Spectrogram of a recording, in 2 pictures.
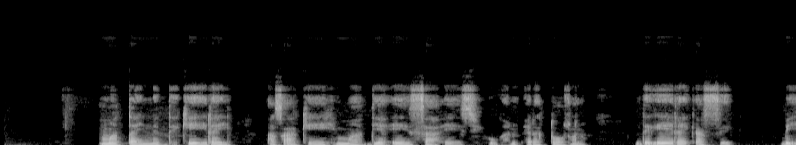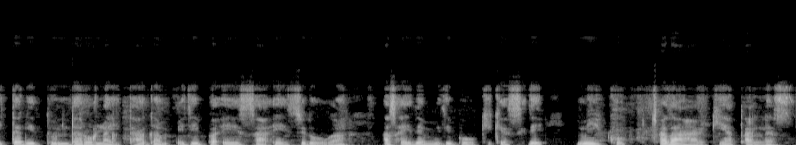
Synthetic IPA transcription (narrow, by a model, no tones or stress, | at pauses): mɐt̪ːɐjnːɛd̪ɛɡeːɾɐj | ʔɐsa̰ːkʰe̞ːhɪmaːd̪ːɪjaʔe̞ːsːaːʔe̞ːsːɪjoːɡɐnɛɾɛt̪ːo̞ːsɔnɐ | d̪ɛ̰keːɾɐjkʼɐsːɪ | bḭːt̪ːɐɡɪd̪ːɔnd̪ɐɾɔlɐjt̪ʰːaːɡɐmʔɪ̰d̪ɪbɐ̰ʔe̞ːsːaːʔe̞ːsːɪd̪o̞ːɡaː | ʔɐsɐjd̪ɛmːɪd̪ɪbo̞ːkːɪkʰɛsːɪd̪ɪ | miːkʰːɔt͡ʃʼɐd̪aːɦɐɾkʰːɪjɐt̪ʼɐlːɛs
